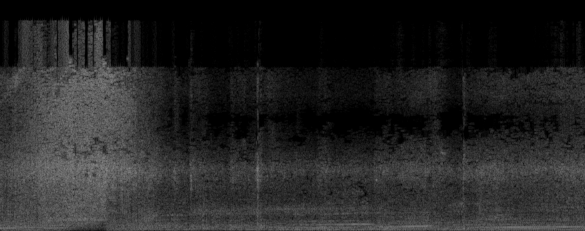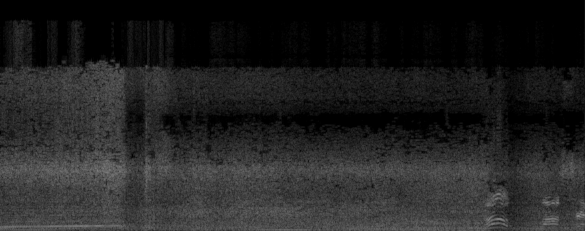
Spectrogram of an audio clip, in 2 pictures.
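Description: A modified car revs hard and loses traction, its loud engine note climbing and wavering over a tire squeal, with people talking over the noise throughout.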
